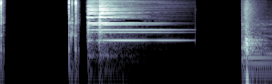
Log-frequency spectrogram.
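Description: Subscribe-button sound effects: a mouse click, then a quick double click, followed by a bright bell ding that rings out and fades over about a second and a half. A short thump comes near the end.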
